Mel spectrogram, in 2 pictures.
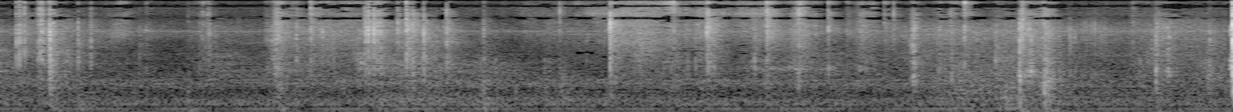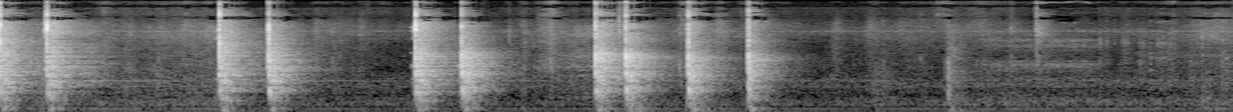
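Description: Trading cards being handled: faint scuffing, then about ten sharp clicks and slaps in quick pairs in the second half.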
